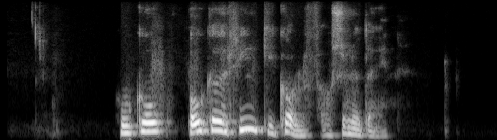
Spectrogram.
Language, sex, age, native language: Icelandic, male, 50-59, Icelandic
